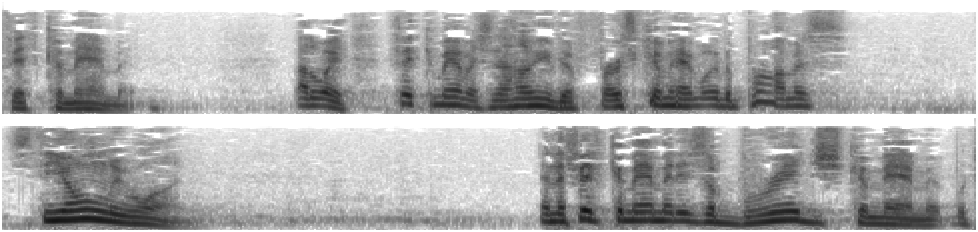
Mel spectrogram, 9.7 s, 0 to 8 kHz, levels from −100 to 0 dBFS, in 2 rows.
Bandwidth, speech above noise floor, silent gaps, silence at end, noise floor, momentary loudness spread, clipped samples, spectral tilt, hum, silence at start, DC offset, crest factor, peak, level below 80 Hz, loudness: 6.6 kHz; 42 dB; none; 0 s; -63 dBFS; 13 LU; under 0.1%; -7 dB/octave; none; 0 s; under 0.1%; 18 dB; -4 dBFS; -50 dBFS; -22 LUFS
